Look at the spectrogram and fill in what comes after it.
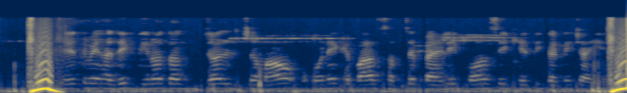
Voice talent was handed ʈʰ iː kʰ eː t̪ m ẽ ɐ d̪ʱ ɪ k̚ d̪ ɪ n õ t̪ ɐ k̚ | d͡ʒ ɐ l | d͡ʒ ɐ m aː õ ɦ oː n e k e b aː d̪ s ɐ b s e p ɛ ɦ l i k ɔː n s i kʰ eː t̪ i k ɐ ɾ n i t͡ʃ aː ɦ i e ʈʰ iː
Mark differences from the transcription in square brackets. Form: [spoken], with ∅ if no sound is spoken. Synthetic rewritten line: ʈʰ iː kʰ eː t̪ m ẽ ɐ d̪ʱ ɪ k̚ d̪ ɪ n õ t̪ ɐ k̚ | d͡ʒ ɐ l | d͡ʒ ɐ m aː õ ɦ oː n e k e b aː d̪ s ɐ b s e p ɛ ɦ l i k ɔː n s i kʰ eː t̪ i k ɐ ɾ n i t͡ʃ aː ɦ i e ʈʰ iː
